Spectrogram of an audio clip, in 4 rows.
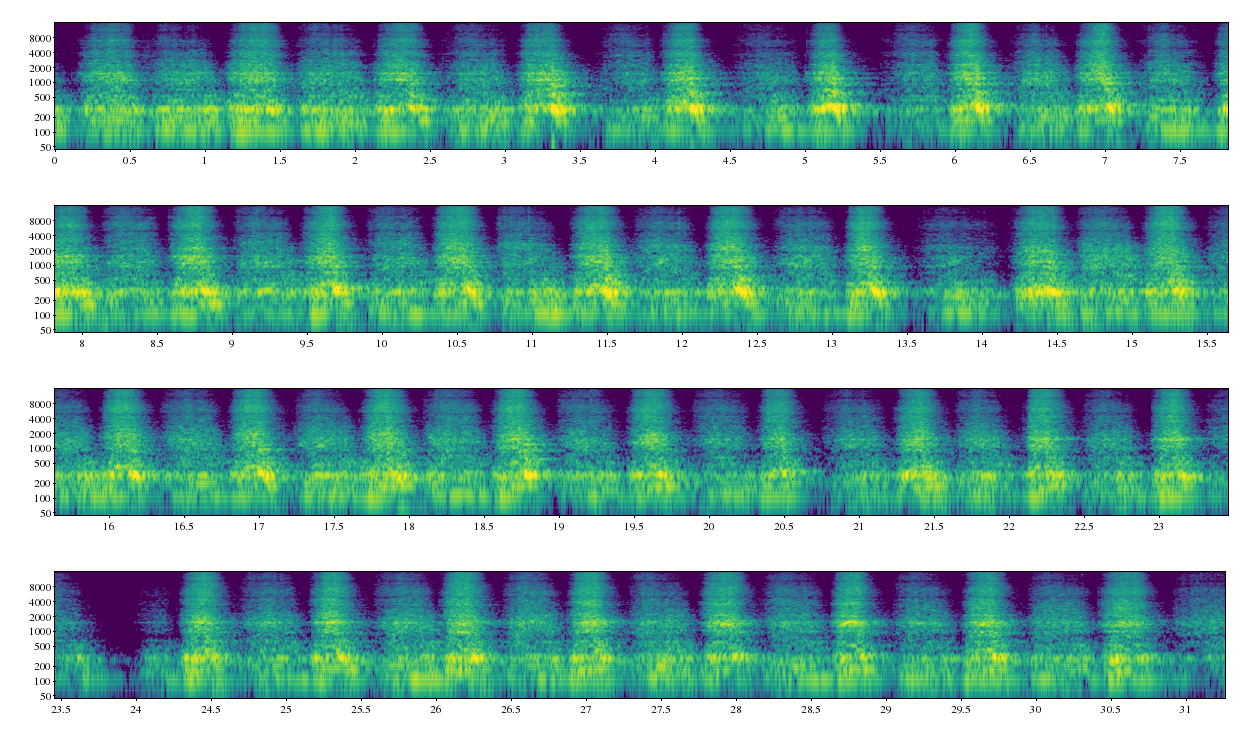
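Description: Hand rip saw ripping a softwood board lengthwise, cutting out a leg blank: a steady back-and-forth rasp at about two strokes a second, with one brief pause about 24 seconds in.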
